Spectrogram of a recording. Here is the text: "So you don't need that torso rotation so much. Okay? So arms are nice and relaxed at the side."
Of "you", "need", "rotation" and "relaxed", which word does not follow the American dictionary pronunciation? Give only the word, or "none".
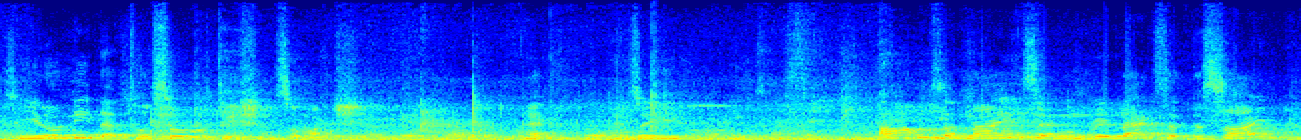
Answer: relaxed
